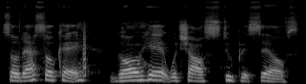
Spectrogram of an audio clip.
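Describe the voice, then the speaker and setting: A woman's voice: on the low side, moderate pace, a little mellow, breathy edge. A woman ranting to her vlog audience in a profane, heated, blunt way. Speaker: channel host. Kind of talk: angry personal rant vlog.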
